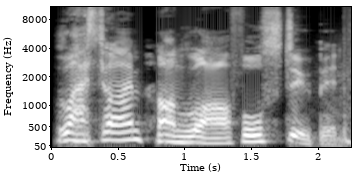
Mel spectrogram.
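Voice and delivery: slow dramatic recap intro; previously on recap. A narrator's reading. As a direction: announce the recap slowly. Recap intro over music.

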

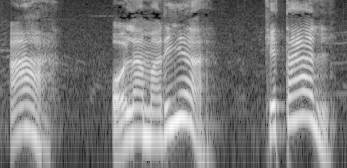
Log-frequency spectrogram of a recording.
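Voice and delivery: cheerful greeting. Acted. Greets Maria at door.

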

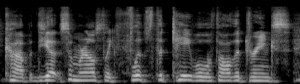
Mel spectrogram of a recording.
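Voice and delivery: high, breathless scene of chaos; excited narration. Acted. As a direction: rattle it off in wide-eyed alarm.

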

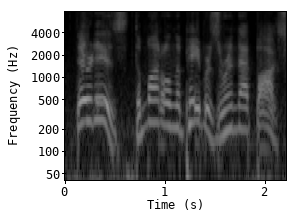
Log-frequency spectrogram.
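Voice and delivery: put-on very high, excited young hero; crying out. A narrator's reading. Tom sights the stolen box, high excited cry. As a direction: call it out with pitch way up. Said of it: "cried Tom".

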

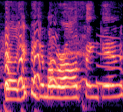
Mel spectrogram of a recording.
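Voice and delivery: high, loud, laughing sass; hammed-up sassy friend. Acted sassy quote with laugh.

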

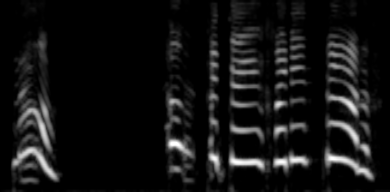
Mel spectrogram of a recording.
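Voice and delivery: high, startled piglet cry; frightened little pig. A narrator's reading. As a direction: squeal it out in fright. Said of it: "se despertó asustado y respondió". (cerdito asustado, voz aguda)

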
